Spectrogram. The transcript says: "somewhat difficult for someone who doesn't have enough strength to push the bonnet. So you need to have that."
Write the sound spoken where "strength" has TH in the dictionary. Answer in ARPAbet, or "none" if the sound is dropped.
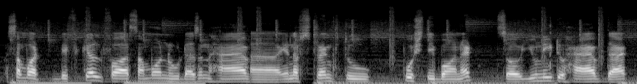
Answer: T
